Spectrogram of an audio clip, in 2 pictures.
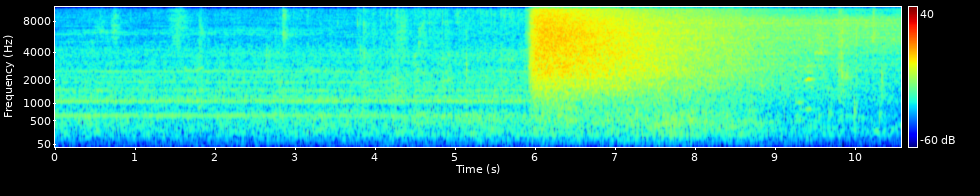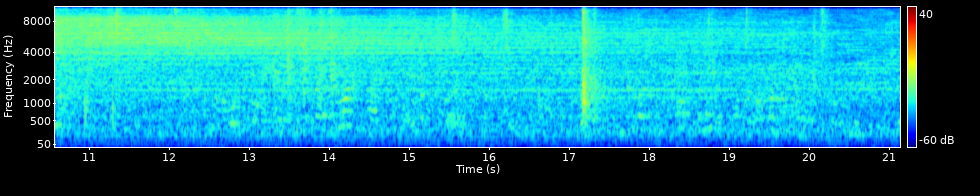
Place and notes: Amiens, France - Amiens station
While traveling, we were in the Amiens station on a Sunday morning. There’s a lot of people, discussing quietly. In first, the station hall, with a piano player. After, walking in the escalators of the two levels station and the path to the platform 7. At the end, the train passengers, the engine and finally the train to Paris leaving Amiens.
5 November 2017, ~11:00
